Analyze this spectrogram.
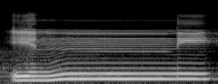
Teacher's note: lakum inni malak tasdid di huruf nun dinamakan dengan gunah musyaddadah cara bacanya hamzahnya dileburkan ke dalam huruf nun dengan cara ditekan kemudian ditahan lebih kurang dua kali ketukan · hamzahnya dileburkan ke dalam huruf nun dengan cara ditekan, kemudian ditahan lebih kurang 2 kali ketukan. Inni. Hukum bacaan ghunnah musyaddadah dibacanya sambil didengungkan.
